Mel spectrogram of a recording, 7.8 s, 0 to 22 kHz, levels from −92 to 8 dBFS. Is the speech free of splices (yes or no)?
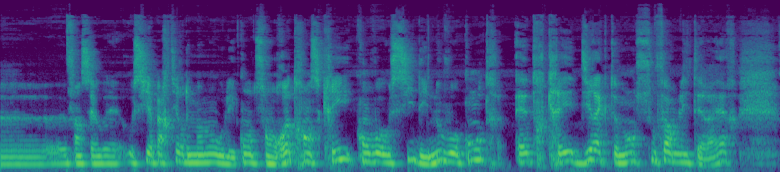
yes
